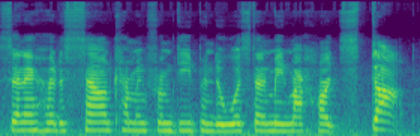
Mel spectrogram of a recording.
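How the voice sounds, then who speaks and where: Higher-voiced woman reading a children's story, some noise. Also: flat delivery, normal speed, bright, forceful tone. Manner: acts out sound effects and exclamations. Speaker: book narrator. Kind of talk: read-aloud of a children's comic novel.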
